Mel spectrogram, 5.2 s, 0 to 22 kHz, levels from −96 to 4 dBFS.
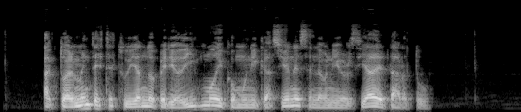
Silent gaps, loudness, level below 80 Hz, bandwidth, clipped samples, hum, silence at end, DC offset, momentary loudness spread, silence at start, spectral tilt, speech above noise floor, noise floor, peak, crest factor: none; -18 LUFS; -66 dBFS; 7.8 kHz; under 0.1%; none; 0.95 s; under 0.1%; 11 LU; 0.45 s; -7 dB/octave; 52 dB; -70 dBFS; -2 dBFS; 16 dB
